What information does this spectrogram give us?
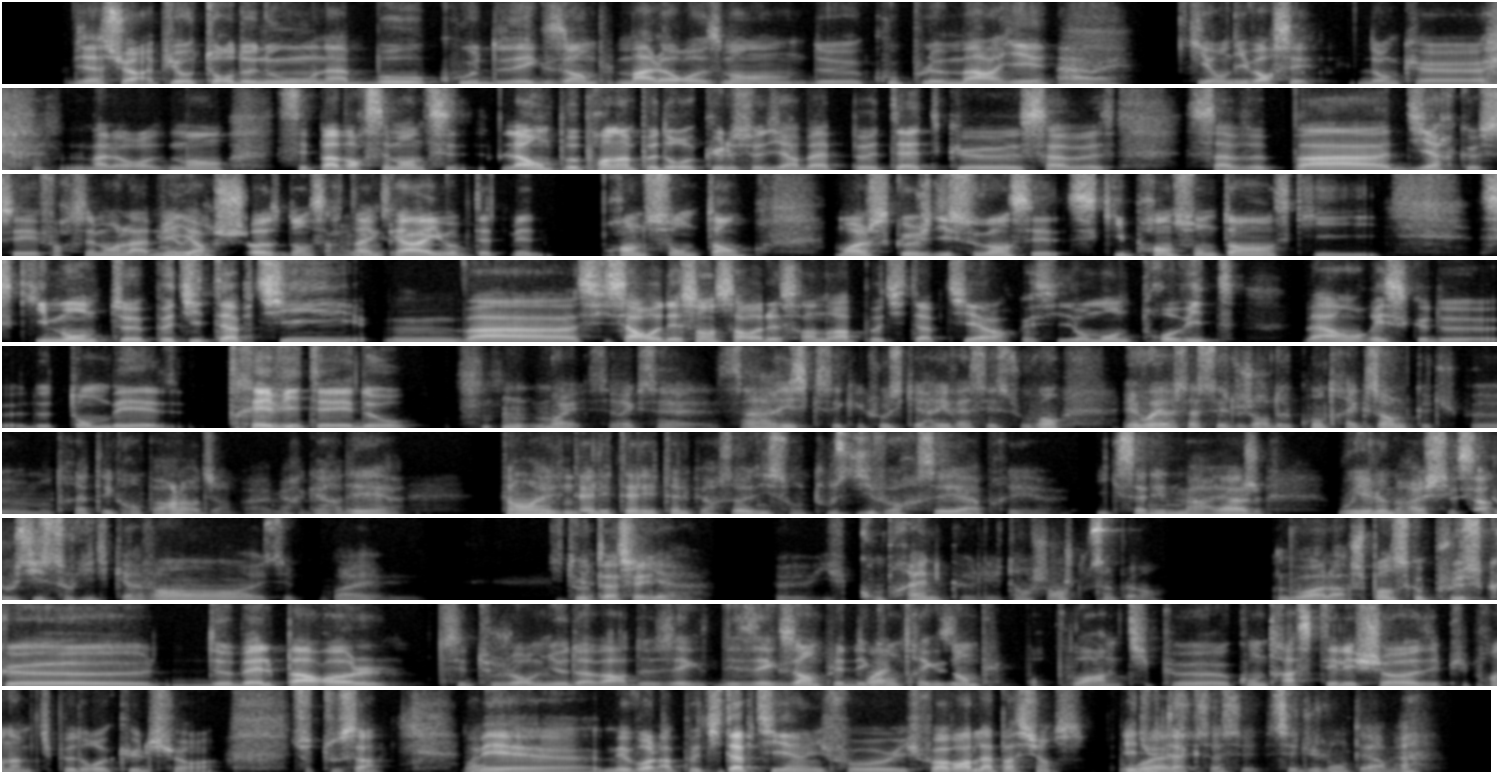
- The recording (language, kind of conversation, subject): French, advice, Quelle pression ta famille exerce-t-elle pour que tu te maries ou que tu officialises ta relation ?
- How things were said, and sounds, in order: stressed: "beaucoup"; chuckle; stressed: "très vite"; chuckle; chuckle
